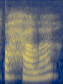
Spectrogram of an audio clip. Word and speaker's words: wahala: What is wahala? Wahala is drama. Wahala is problems. Wahala. Can you spell that for me?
